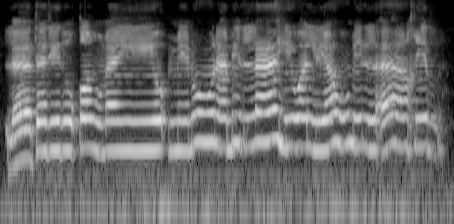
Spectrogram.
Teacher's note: لام کے بعد الف ہے، الف حروف مدہ ہے، ایک الف کے برابر کھینچ کر پڑھتے ہیں۔ قاف کو موٹا پڑھیں گے، میم کو یا کے ساتھ ملا کر ادغام مع الغنہ کر دیں گے، یعنی میم کو یا کے ساتھ ملا کر غنہ کے ساتھ پڑھیں گے، یا کو حمزے کے ساتھ ملا کر پڑھیں گے، واو کے ساتھ ملا کر نہیں پڑھیں گے۔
